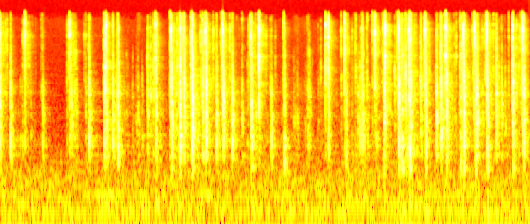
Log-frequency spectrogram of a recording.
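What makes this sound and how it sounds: Fingertips with long red nails type rapidly on a Lofree mechanical keyboard with a white plastic case and round pink and grey plastic keycaps. The result is a quick, uneven run of sharp, bright clacks that stop almost instantly, over a faint low hum.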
